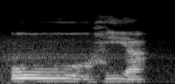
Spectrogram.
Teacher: Maka cara membacanya seperti mad tabi'i atau 2 ketukan, 2 harokat, 1 alif. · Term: mad badal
